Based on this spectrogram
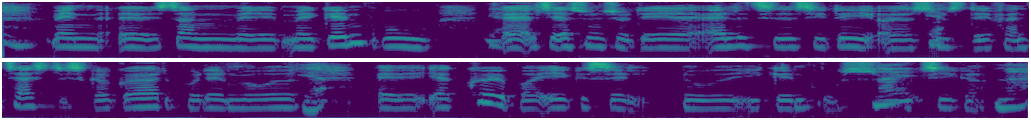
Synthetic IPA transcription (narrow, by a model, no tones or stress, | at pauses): menøsɒ̽n̰n̩memeɡ̥enb̥ʁṵː | æl̰səjɑ̈ɪsynsjo̝d̥e̝æɐʔælət͡sʰiðˠsid̥e̝̰ːɒ̽jɑ̈ɪsynsd̥e̝æɐfænt͡sʰæsd̥isɡ̥ɒɡ̥ɶːɐɾ̥e̝pʰɒ̽ɾ̥enmɔ̽ːð̞ˠəøjɑ̈ɪkʰø̰ːb̥ɐʔe̝ɡ̥əsel̰nɔ̽ːð̞̩ˠiɡ̥enb̥ʁṵːsb̥ut͡sʰiɡ̥ɐ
